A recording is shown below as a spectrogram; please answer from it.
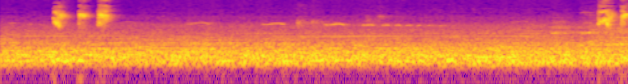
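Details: Pastel-coloured lovebird giving a few short, sharp high chirps near the start and end, with soft thin whistled notes between, over a steady low background hum.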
